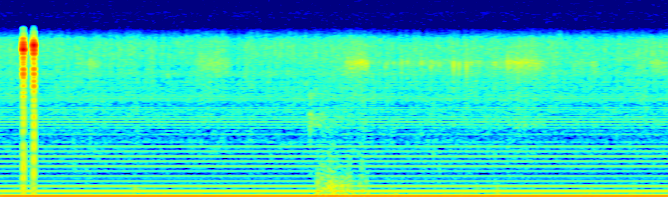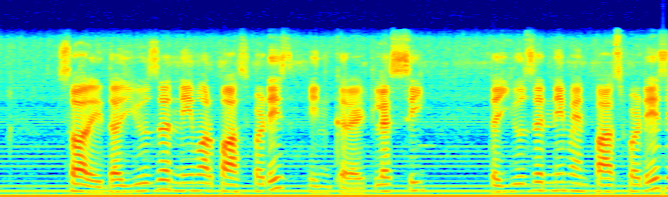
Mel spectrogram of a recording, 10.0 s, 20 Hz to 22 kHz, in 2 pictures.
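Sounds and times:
electrical mains hum: 0:00.0 - 0:10.0.

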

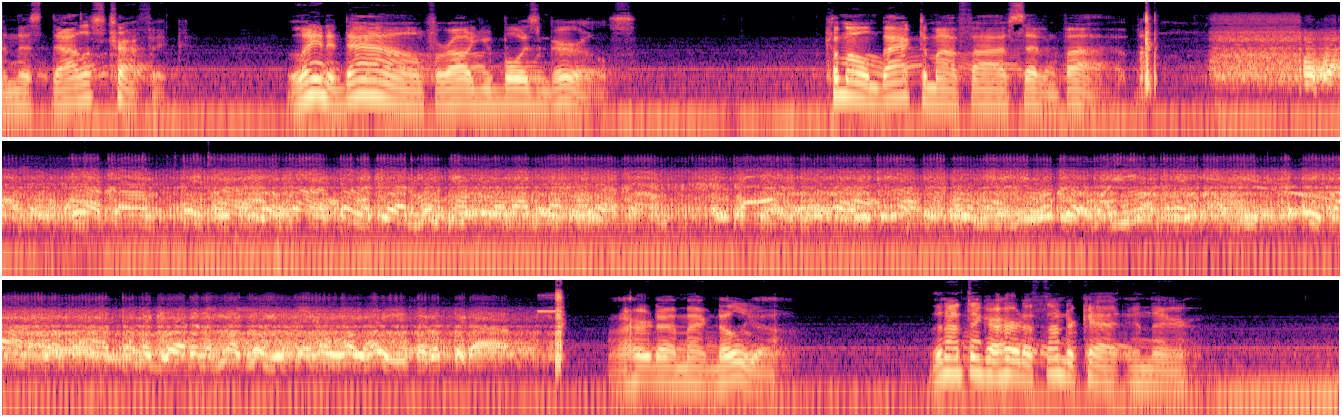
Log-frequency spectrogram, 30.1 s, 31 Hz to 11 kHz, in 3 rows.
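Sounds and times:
garbled radio voices: 0:00.0 - 0:01.5, 0:02.1 - 0:04.8, 0:06.1 - 0:25.9, 0:27.0 - 0:29.0
radio hiss: 0:06.2 - 0:25.9
radio whistles: 0:08.5 - 0:24.4.

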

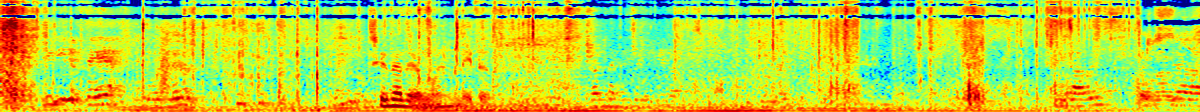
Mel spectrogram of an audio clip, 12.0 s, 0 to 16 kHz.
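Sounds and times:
cardboard rustling: 0:01.7 - 0:11.4.

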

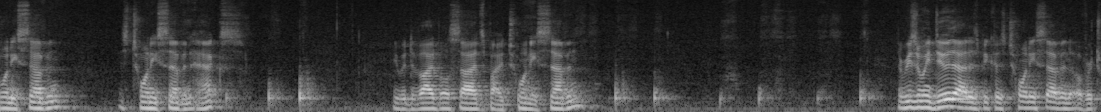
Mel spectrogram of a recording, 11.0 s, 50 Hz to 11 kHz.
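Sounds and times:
marker writing on whiteboard: 0:02.2 - 0:03.3, 0:05.0 - 0:08.9.

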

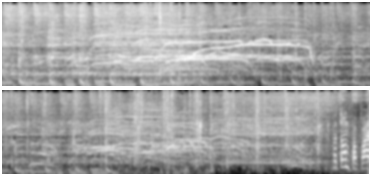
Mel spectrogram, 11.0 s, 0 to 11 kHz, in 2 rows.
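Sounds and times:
electronic dance music with bass beat: 0:00.0 - 0:11.0
crowd cheering and whooping: 0:01.1 - 0:04.8, 0:05.6 - 0:09.0.

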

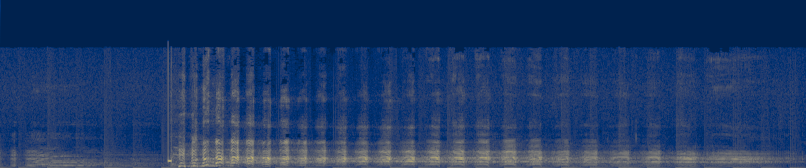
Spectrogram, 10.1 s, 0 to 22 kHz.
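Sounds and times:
man cackling laugh: 0:00.0 - 0:01.0, 0:02.1 - 0:09.8
music with pulsing bass: 0:00.0 - 0:10.0.

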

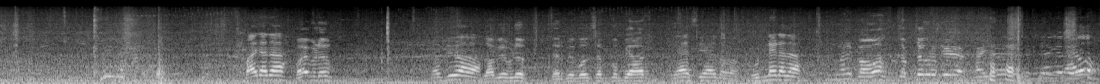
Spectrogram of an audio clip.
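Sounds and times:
car engine idling: 0:00.0 - 0:11.0
voices calling out: 0:00.0 - 0:11.0.

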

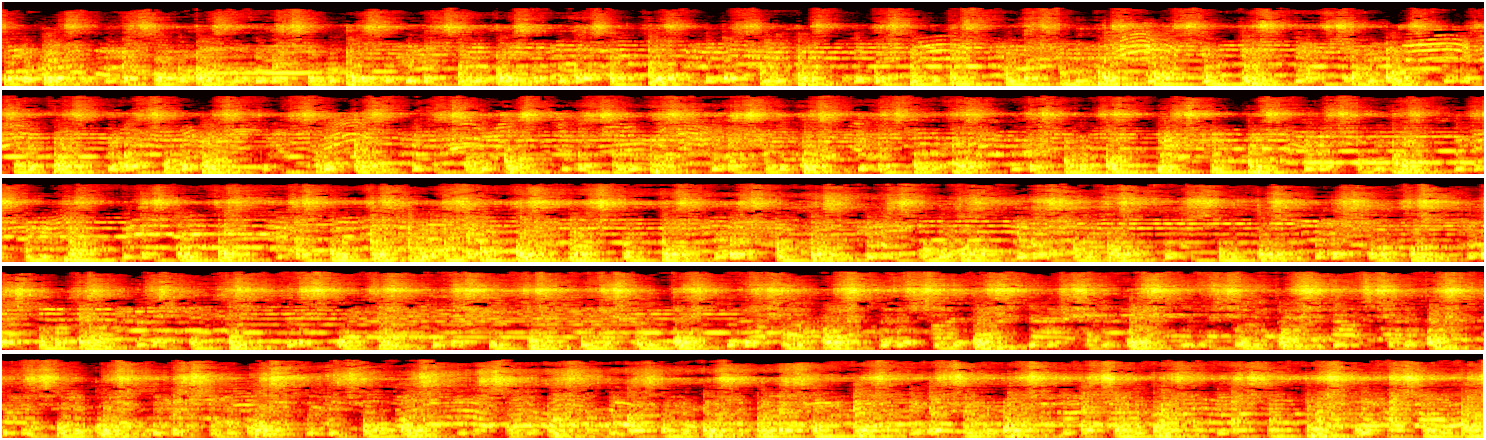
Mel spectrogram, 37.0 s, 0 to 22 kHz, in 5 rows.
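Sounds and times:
drums: 0:00.0 - 0:37.0
fast rattling percussion beat: 0:00.0 - 0:37.0.

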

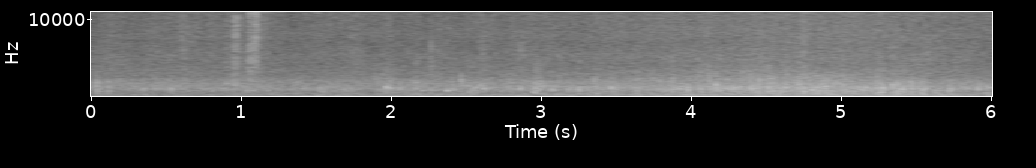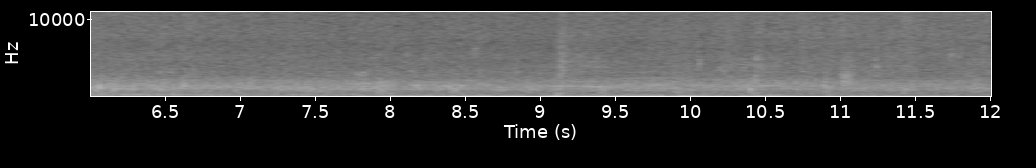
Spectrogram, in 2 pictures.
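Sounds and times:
car tyres on cobblestones: 0:00.0 - 0:12.0.

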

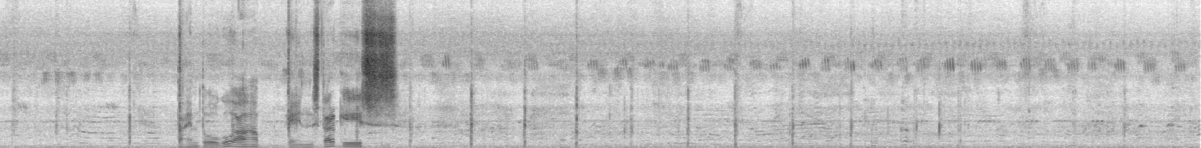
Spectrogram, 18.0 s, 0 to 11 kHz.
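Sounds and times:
footsteps on stone steps: 0:00.0 - 0:18.0
insects chirping: 0:00.0 - 0:18.0.

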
